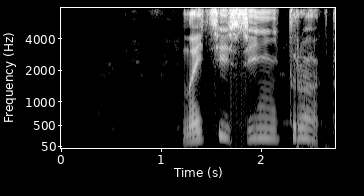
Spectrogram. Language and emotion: Russian, positive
